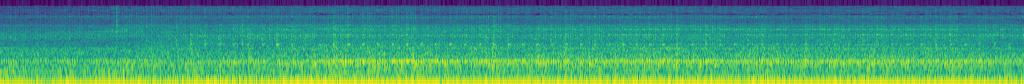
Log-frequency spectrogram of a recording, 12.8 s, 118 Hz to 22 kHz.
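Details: BMW E92 335i N55 at idle with an intermittent loud, sharp top-end tick of about three to four per second that comes and goes; the owner first feared rod bearings, but the cause is unconfirmed.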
